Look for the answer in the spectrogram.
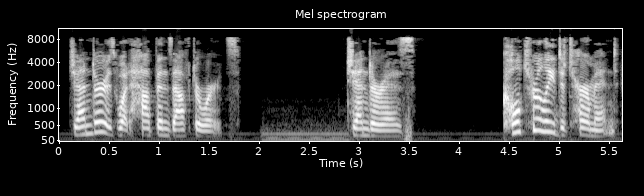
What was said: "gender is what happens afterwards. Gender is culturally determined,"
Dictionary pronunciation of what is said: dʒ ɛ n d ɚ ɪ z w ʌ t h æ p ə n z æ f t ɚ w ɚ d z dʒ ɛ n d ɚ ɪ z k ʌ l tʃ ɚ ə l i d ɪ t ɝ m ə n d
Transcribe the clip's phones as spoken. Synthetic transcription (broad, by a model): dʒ ɛ n d ɚ ɪ z w ʌ t h æ p ə n z æ f t ɚ w ɚ d z dʒ ɛ n d ɚ ɪ z k ʌ l tʃ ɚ l i d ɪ t ɝ m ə n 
